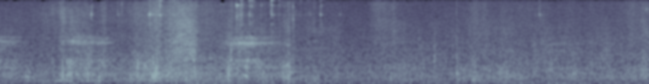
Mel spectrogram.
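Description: A mobile phone's text-message alert: short high chime tones about a second in and again near three seconds. Between them, bedding rustles as someone shifts under the covers.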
